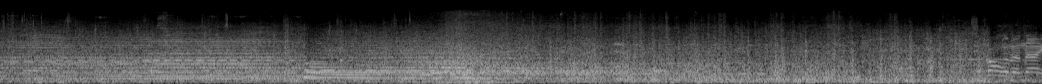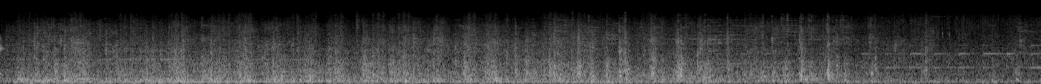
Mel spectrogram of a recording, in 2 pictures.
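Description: Locomotive horn sounding a chord for about four and a half seconds, dropping in pitch about three seconds in as the engine passes. It is followed by the steady rumble and clickety-clack of rail cars rolling past on the tracks.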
